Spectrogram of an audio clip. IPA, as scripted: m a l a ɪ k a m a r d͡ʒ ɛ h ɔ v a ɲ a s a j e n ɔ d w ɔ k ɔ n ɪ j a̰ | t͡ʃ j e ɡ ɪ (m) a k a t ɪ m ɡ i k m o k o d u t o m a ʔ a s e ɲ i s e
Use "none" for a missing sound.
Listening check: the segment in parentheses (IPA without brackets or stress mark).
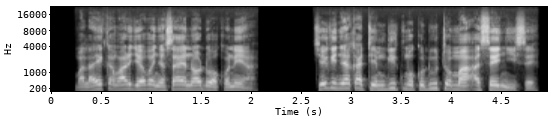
ɲ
